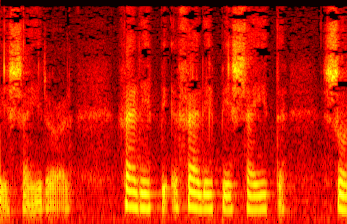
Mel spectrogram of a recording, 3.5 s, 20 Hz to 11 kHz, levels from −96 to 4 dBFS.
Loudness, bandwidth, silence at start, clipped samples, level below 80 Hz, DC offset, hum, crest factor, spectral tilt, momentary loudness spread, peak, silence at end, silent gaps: -23 LUFS; 10.5 kHz; 0 s; under 0.1%; -56 dBFS; under 0.1%; none; 20 dB; -4 dB/octave; 16 LU; -4 dBFS; 0 s; none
